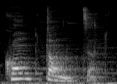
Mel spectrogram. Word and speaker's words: contente: ว ท้ า ย ชั ด ๆ Content, contente.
